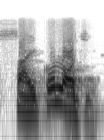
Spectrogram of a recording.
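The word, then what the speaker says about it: psychology: তো দেখে নাও যে যদি পি থাকে আর যদি পরে যদি এস থাকে তাহলে জানবে পি এর উচ্চারণ হবে না।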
